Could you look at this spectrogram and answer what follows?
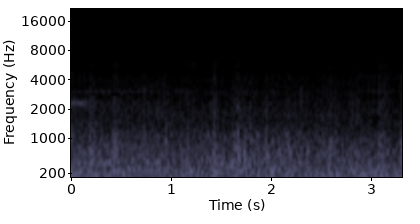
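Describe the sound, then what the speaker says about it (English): A Class 80 diesel-electric multiple unit train, known as the Thumper, rumbles steadily with a continuous low droning roar and faint rhythmic pulses, no voices, at a moderate, even level. "Class 80 rolling stock were known as Thumpers because of the distinctive engine noise that they made"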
